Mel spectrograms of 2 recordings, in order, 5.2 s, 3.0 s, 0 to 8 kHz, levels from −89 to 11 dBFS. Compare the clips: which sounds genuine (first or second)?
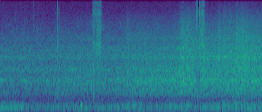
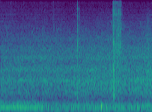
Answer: first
